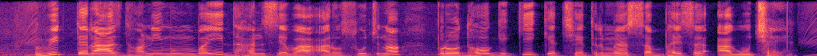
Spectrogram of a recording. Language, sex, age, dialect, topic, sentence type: Maithili, male, 25-30, Angika, banking, statement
